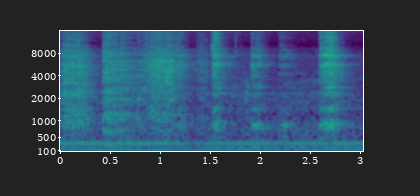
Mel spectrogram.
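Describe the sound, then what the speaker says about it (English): A spoon stirs blackberry jam in a pot, scraping and clinking against the metal in uneven strokes over a steady low hum, close and moderately quiet, with no talking. "gotta stir it constantly because otherwise you'll burn the sugar"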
